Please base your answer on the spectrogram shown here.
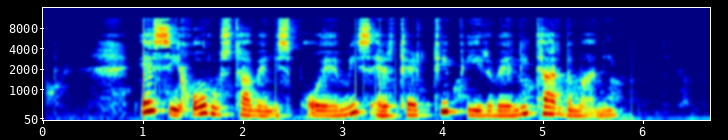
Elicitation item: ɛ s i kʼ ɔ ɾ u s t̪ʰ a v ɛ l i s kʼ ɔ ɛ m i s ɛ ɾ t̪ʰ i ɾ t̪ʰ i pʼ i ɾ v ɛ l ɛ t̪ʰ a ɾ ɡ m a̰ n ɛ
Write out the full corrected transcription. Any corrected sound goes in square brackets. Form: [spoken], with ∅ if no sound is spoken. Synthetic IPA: ɛ s i [qʼ] ɔ ɾ u s t̪ʰ a v ɛ l i s [pʼ] ɔ ɛ m i s ɛ ɾ t̪ʰ [ɛ] ɾ t̪ʰ i pʼ i ɾ v ɛ l [i] t̪ʰ a ɾ ɡ m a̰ n [i]

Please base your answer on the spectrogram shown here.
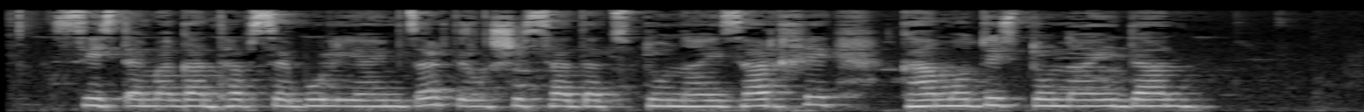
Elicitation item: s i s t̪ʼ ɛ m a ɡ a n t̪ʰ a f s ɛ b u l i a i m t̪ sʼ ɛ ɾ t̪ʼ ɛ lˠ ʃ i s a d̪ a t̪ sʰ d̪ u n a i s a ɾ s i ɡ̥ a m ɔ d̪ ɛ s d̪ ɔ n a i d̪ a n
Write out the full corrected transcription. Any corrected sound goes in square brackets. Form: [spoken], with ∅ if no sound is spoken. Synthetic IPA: s i s t̪ʼ ɛ m a ɡ a n t̪ʰ a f s ɛ b u l i a i m t̪ sʼ ɛ ɾ t̪ʼ [i] lˠ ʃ i s a d̪ a t̪ sʰ d̪ u n a i s a ɾ [χ] i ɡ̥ a m ɔ d̪ [i] s d̪ [u] n a i d̪ a n

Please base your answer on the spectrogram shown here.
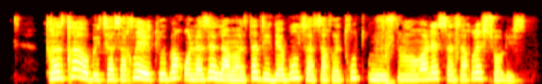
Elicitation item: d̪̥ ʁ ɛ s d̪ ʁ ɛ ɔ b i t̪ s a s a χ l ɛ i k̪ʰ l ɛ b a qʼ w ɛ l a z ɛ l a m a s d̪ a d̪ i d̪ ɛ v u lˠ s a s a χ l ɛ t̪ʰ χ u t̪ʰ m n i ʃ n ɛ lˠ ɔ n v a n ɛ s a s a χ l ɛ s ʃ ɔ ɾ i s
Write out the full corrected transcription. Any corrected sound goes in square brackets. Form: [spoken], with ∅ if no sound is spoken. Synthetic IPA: d̪̥ ʁ ɛ s d̪ ʁ ɛ ɔ b i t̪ s a s a χ l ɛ i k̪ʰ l ɛ b a qʼ w ɛ l a z ɛ l a m a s d̪ a d̪ i d̪ ɛ [b] u lˠ s a s a χ l ɛ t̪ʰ χ u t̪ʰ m n i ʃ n ɛ lˠ ɔ [∅] v a n ɛ s a s a χ l ɛ s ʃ ɔ ɾ i s

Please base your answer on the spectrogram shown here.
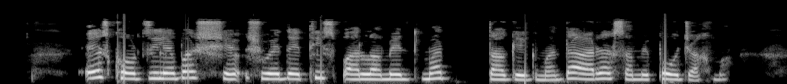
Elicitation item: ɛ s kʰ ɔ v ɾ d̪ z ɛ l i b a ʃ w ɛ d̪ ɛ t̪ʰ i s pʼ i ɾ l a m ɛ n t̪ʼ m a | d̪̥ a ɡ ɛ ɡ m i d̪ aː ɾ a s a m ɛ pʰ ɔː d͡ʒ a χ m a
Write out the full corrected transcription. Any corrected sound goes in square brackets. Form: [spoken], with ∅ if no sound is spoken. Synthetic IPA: ɛ s kʰ ɔ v ɾ d̪ z [i] l [ɛ] b a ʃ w ɛ d̪ ɛ t̪ʰ i s pʼ [a] ɾ l a m ɛ n t̪ʼ m a | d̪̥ a ɡ ɛ ɡ m [a] d̪ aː ɾ a s a m ɛ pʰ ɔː d͡ʒ a χ m a

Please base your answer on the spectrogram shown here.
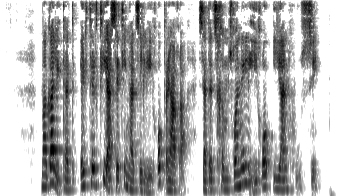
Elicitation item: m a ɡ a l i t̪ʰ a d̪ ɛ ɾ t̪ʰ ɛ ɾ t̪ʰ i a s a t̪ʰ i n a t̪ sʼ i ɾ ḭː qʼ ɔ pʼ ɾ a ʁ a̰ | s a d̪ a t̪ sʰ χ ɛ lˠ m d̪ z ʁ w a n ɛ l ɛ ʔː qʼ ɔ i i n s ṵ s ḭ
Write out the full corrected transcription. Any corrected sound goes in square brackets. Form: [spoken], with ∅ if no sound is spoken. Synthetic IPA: m a ɡ a l i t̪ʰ a d̪ ɛ ɾ t̪ʰ ɛ ɾ t̪ʰ i a s [ɛ] t̪ʰ i n a t̪ sʼ i [l] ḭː qʼ ɔ pʼ ɾ a ʁ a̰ | s a d̪ a t̪ sʰ χ ɛ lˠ m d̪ z ʁ w a n ɛ l [i] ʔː qʼ ɔ i [a] n [h] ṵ s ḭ

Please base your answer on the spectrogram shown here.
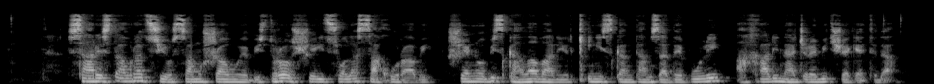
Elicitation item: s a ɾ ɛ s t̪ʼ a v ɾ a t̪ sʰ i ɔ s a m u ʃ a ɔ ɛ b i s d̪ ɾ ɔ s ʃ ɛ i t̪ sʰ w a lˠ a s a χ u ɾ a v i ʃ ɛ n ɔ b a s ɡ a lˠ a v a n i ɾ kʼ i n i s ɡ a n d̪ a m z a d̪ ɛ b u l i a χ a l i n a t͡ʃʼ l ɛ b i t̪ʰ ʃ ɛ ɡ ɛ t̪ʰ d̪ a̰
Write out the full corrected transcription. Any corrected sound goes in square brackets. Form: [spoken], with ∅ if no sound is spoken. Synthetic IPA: s a ɾ ɛ s t̪ʼ a v ɾ a t̪ sʰ i ɔ s a m u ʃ a ɔ ɛ b i s d̪ ɾ ɔ s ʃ ɛ i t̪ sʰ w a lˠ a s a χ u ɾ a v i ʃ ɛ n ɔ b [i] s ɡ a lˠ a v a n i ɾ kʼ i n i s ɡ a n d̪ a m z a d̪ ɛ b u l i a χ a l i n a t͡ʃʼ [ɾ] ɛ b i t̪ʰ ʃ ɛ ɡ ɛ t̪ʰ d̪ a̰

